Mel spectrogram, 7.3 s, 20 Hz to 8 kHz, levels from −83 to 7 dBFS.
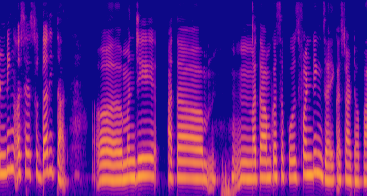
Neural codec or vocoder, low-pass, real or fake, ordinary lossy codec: none; none; real; none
